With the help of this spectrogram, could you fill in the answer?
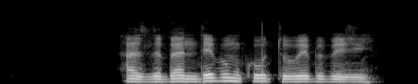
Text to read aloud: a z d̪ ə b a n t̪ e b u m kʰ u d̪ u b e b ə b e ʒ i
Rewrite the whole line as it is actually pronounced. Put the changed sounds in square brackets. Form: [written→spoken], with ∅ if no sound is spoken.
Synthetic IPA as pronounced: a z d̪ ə b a n [t̪→d̪] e b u m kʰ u [d̪→t̪] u [b→w] e b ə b e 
